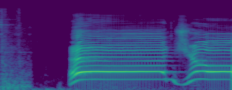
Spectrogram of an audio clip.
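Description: A man's voice drawing out "Your…" in a long, steady held call, ring-announcer style, after a short near-silence; the held tone dips briefly and is taken up again as he goes into "winner".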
